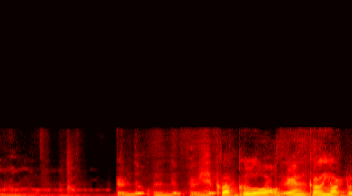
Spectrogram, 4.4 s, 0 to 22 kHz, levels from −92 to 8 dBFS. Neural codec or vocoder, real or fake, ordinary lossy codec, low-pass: codec, 16 kHz, 1 kbps, FreqCodec, larger model; fake; none; none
